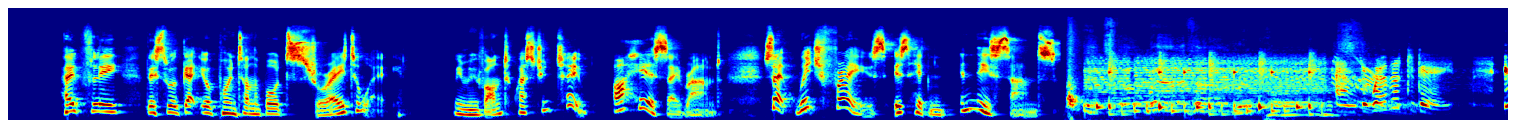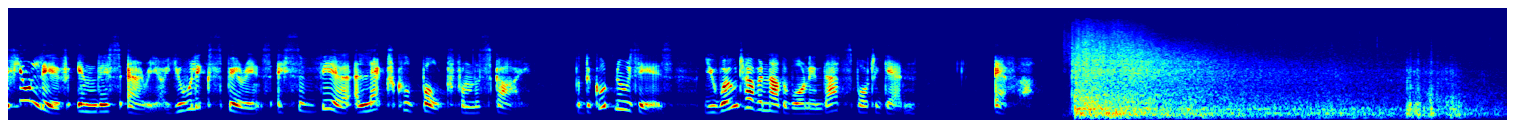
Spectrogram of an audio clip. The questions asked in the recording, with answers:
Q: So, which phrase is hidden in these sounds?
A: lightning never strikes the same place twice, or lightning never strikes twice.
